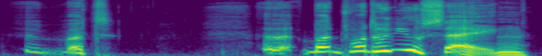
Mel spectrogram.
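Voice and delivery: high, loud breathless disbelief; a shocked aunt who can't believe her ears; gasping in shock. A narrator's reading. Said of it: "she gasped".

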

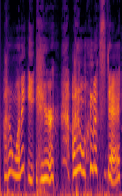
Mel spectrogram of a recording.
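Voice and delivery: mock a spoiled star who won't stay; whiny celebrity. James whining about eating there.

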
